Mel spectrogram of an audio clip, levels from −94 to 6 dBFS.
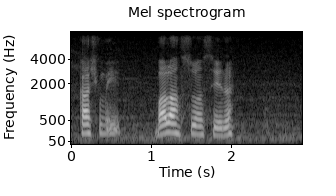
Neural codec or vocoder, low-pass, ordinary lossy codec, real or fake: vocoder, 22.05 kHz, 80 mel bands, WaveNeXt; 7.2 kHz; none; fake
